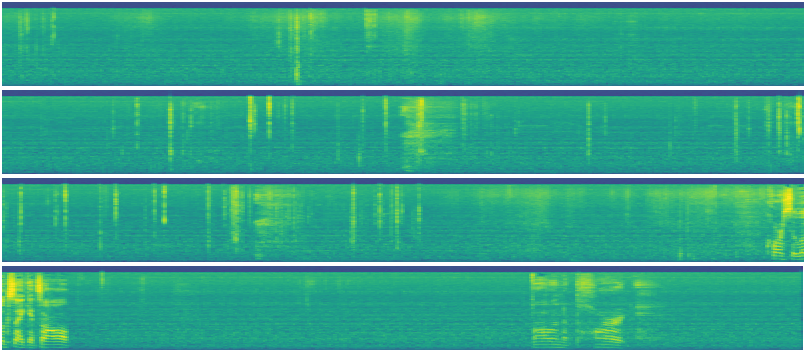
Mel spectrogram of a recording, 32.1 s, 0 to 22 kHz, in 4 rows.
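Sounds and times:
low engine hum: 0.0 - 32.0
road noise inside car: 0.0 - 32.0
sharp clicks: 9.1 - 20.3
rustling: 15.4 - 23.7.

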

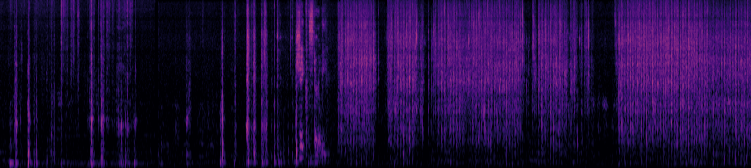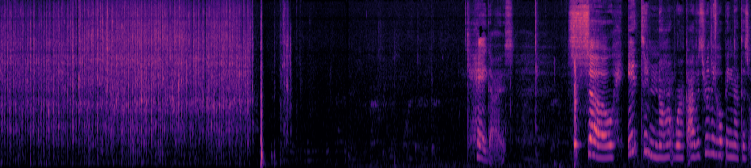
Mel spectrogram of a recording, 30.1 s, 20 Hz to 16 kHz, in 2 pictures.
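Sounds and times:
plastic bottle of water rattling: 6.8 - 20.9.

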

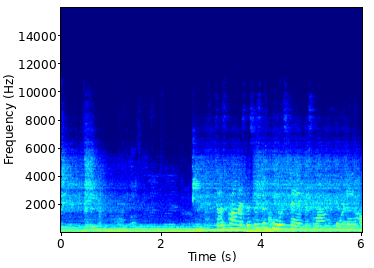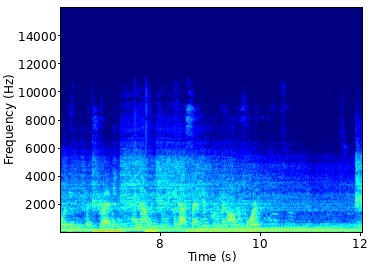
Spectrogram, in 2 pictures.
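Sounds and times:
electric guitar chords: 0.0 - 12.0.

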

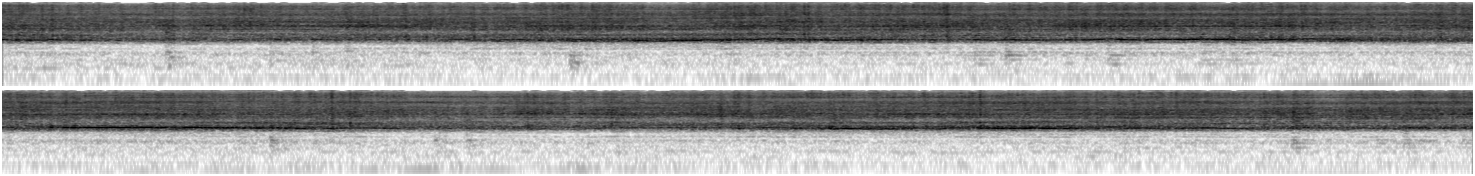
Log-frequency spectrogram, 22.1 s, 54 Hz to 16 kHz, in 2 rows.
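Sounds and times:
small motor and gears whirring: 0.0 - 22.0.

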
